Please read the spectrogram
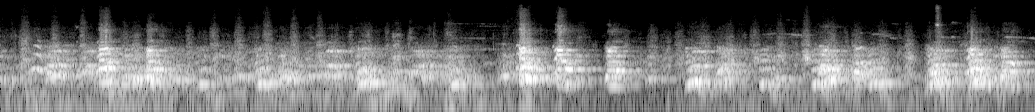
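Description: Dog whining and yipping almost without pause, short high cries following one another quickly, with a few sharper, louder yelps about five seconds in and again near the end.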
